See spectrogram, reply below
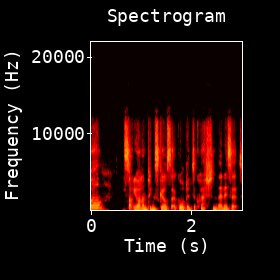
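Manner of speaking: quiet, half-muttered, under the breath. Voicing a courier beside the elk corpse, talking to another character, slightly under the breath. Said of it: "a slightly like under their breath conversation".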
